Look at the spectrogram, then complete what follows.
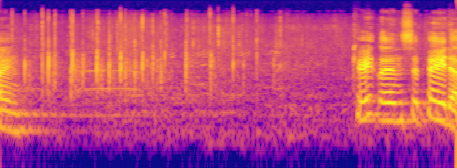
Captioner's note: crowd cheers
